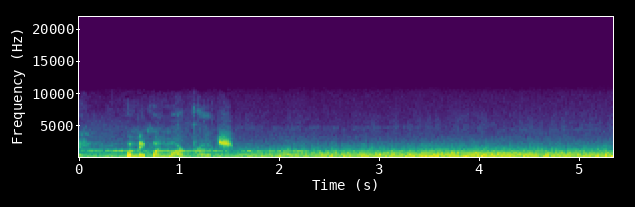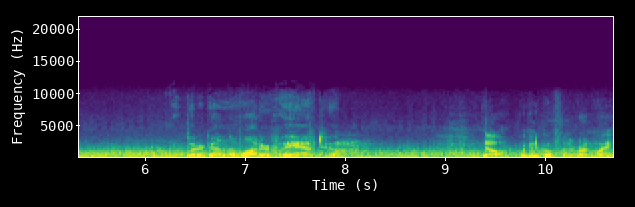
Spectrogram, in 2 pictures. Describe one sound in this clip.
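A middle-aged man speaks tensely nearby.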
